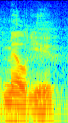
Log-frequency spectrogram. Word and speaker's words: milieu: The cultural milieu. – Yes. – Milieu? How do you pronounce that? – Yeah, milieu.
